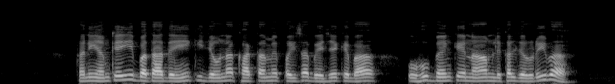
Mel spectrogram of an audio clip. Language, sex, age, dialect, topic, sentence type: Bhojpuri, male, 41-45, Western, banking, question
